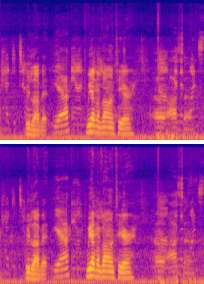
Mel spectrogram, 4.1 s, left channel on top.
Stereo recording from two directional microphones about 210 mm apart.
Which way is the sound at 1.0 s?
5° right (ahead or behind).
